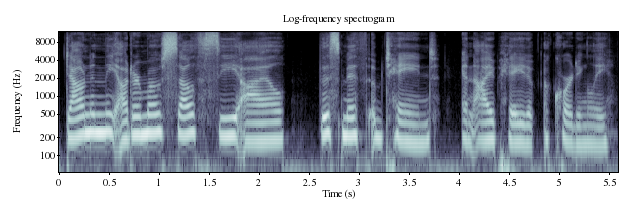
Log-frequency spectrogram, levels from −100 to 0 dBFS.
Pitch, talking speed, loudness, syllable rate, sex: 195 Hz, 150 wpm, -20 LUFS, 4.6 syllables/s, female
